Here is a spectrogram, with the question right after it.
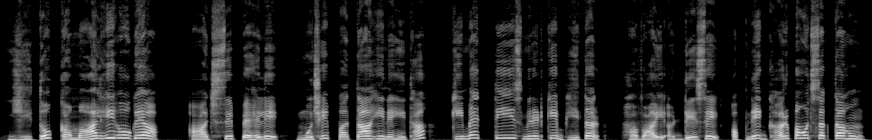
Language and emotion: Hindi, surprised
